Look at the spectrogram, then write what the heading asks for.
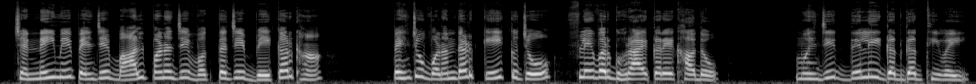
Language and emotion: Sindhi, happy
